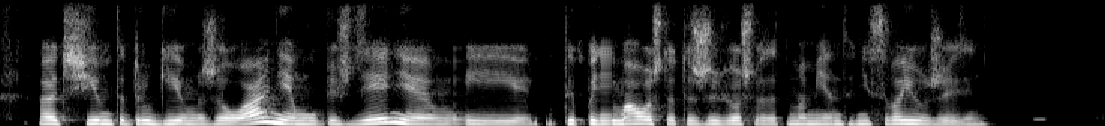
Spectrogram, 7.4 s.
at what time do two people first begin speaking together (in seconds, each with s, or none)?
none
